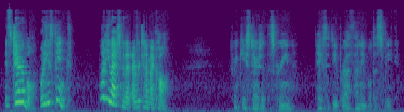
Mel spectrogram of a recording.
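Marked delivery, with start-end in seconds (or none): 0.1-3.4 high, loud, fast neurotic outburst; quick, urgent, exasperated. Acted. Exhausted mother in jail snapping at her daughter, fast and urgent. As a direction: snap back, frazzled and rushed. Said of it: "Speaks quickly and urgently".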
